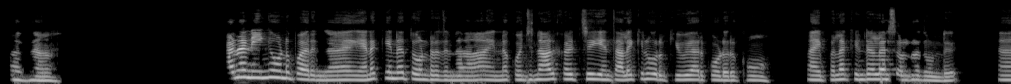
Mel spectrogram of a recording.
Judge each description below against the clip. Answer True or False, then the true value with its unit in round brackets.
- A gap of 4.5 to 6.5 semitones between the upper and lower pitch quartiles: False (2.8 semitones)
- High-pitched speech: True (215 Hz)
